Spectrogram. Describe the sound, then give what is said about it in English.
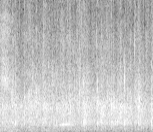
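An audience claps their hands together in steady, sustained applause, a dense wash of many hands filling the room for a few seconds with no voices standing out. “And would you clap your hands and say, better is one day.”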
